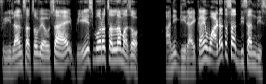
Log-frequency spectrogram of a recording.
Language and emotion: Goan Konkani, happy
